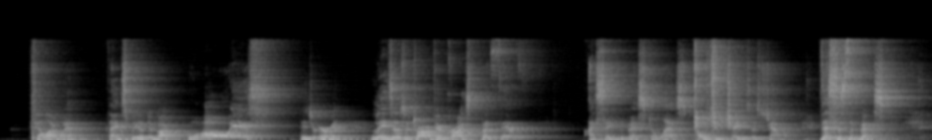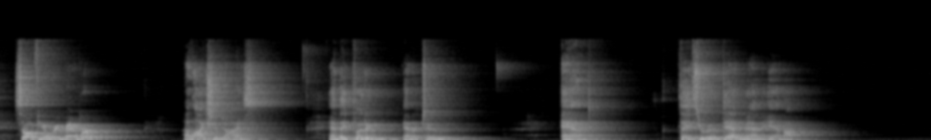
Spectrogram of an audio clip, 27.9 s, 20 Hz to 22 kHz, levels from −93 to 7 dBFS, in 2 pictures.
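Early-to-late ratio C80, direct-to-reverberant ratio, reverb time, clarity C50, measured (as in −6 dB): 5.5 dB, 1.0 dB, 1.4 s, 3.5 dB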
